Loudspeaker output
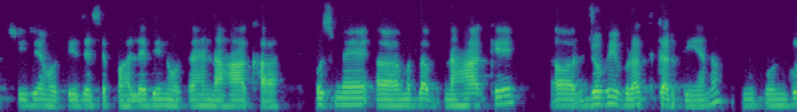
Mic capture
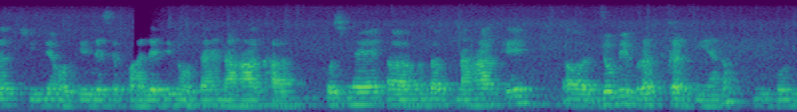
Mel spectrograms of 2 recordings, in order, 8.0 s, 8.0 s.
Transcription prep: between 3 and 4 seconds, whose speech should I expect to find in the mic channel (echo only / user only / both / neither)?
echo only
